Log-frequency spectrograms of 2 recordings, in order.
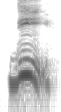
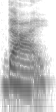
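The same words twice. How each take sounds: First: The vowel sounds like 'ee', as in German. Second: The vowel sounds like 'eye', as in English. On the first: The speaker calls it right. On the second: The speaker calls it wrong.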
